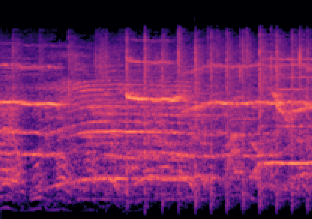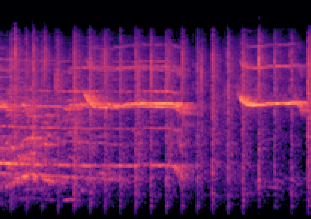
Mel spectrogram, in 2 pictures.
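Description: Shouting voices from players and spectators at a rugby match, with drawn-out high calls. Through the middle comes a fast, even run of sharp knocks, about six a second.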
